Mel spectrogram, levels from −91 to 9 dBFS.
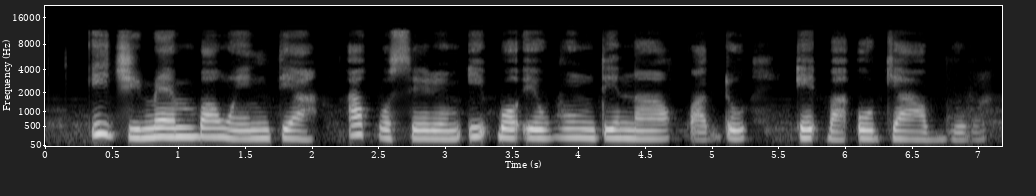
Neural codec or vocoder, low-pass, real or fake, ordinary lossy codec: codec, 24 kHz, 1.2 kbps, DualCodec; none; fake; none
